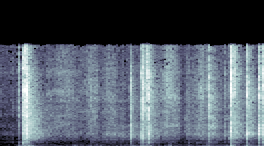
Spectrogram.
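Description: A safe with gears, a digital number display and a dial like an old rotary telephone's being opened: a string of sharp mechanical clicks and clunks, irregularly spaced, with a bright rattling burst at the start and a quick cluster of clacks near the end, no voices.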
